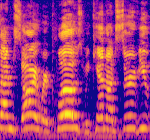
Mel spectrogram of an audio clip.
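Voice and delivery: plain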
